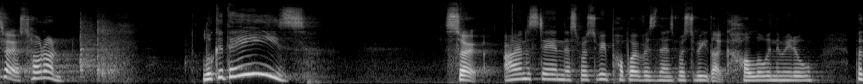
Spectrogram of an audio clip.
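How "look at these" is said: high, slow, squeaky delight. Real, not acted. Showing off fresh popovers.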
